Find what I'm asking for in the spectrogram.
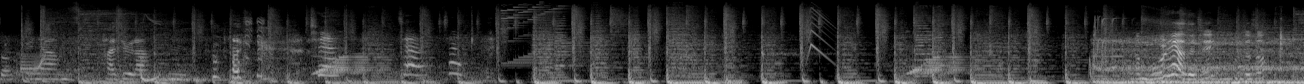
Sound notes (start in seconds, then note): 8.0 slap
